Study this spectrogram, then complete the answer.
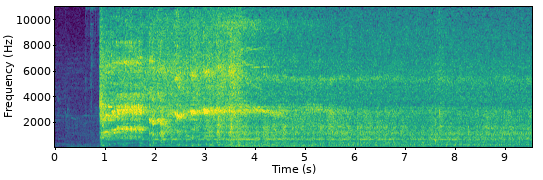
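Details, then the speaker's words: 6.7L diesel, DEF cross-fueled, running from auxiliary fuel tank during fuel system evaluation: catches after short crank and settles into steady even idle, no misses or knocks; sounds healthy, though some injector balance readings off-scale. "sounds healthy"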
